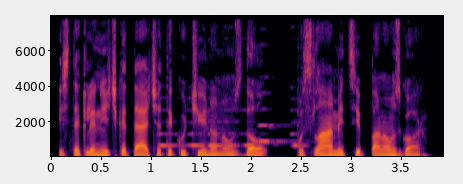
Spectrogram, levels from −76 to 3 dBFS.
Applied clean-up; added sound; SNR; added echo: classical method Wiener filter.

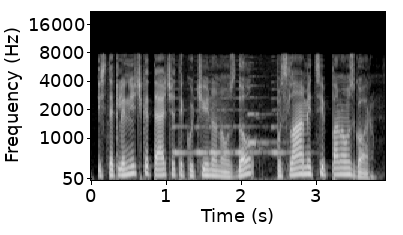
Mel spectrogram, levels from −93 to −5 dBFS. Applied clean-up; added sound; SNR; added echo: none; Bowed string instrument; 13 dB; none.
